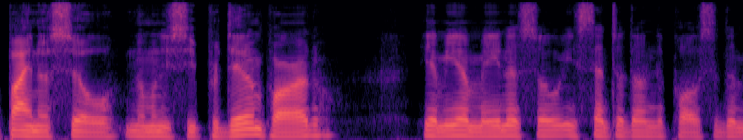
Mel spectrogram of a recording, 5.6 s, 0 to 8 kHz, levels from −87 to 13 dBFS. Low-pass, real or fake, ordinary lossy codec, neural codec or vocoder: 7.2 kHz; fake; none; codec, 16 kHz in and 24 kHz out, 0.4 kbps, LongCat-Audio-Codec, two codebook decoder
